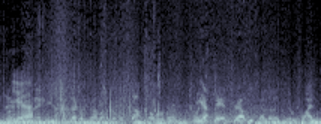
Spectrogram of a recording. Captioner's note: wind blowing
